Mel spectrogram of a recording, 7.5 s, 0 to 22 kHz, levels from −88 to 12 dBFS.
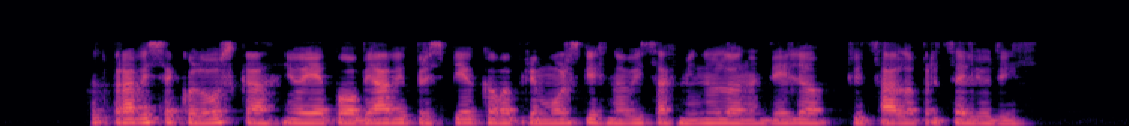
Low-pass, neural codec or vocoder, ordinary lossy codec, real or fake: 5.4 kHz; none; none; real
